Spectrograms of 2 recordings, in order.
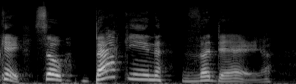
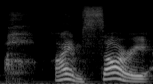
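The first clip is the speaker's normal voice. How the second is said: ordinary delivery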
